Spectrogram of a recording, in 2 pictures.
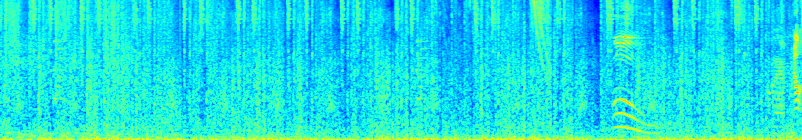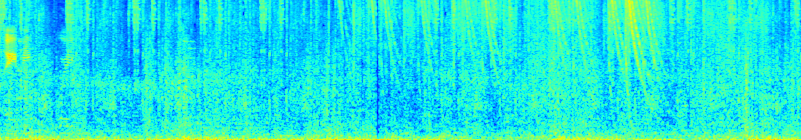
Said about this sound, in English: Careful because those grenades are not ours.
